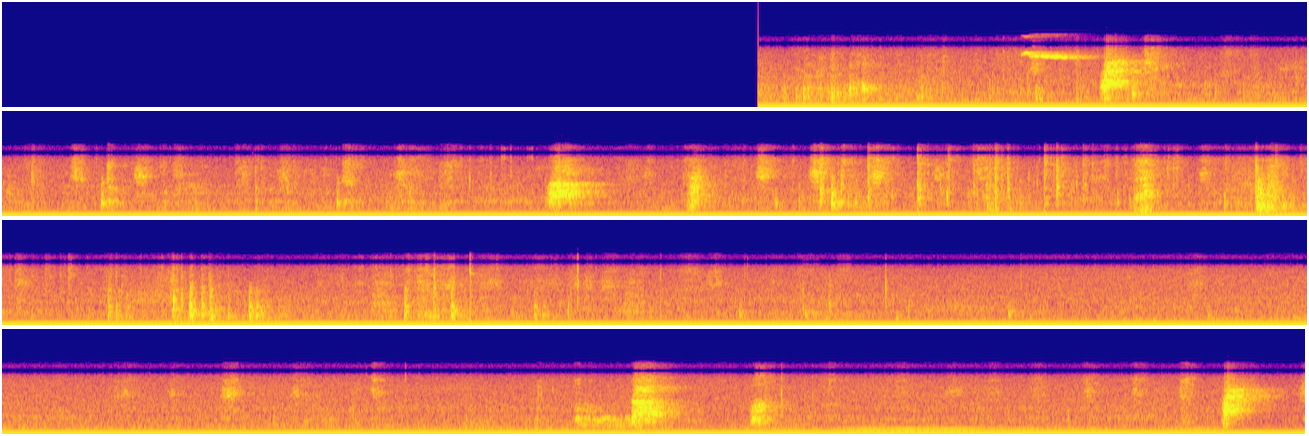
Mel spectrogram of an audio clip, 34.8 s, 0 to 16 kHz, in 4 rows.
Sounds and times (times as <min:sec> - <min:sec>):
Dog: 0:06.9 - 0:17.7, 0:26.8 - 0:28.8, 0:29.6 - 0:34.7.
